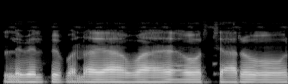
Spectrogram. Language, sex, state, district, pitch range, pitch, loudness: Hindi, male, Chhattisgarh, Kabirdham, 110-115 Hz, 115 Hz, -16 LUFS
